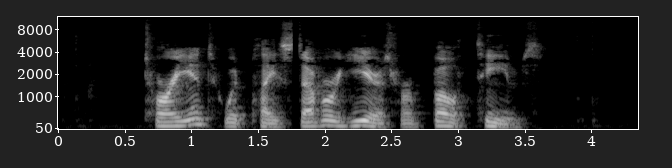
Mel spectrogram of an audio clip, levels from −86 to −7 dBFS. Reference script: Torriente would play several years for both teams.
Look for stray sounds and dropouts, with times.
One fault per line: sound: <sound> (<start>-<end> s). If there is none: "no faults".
sound: dropout (1.8-1.8 s)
